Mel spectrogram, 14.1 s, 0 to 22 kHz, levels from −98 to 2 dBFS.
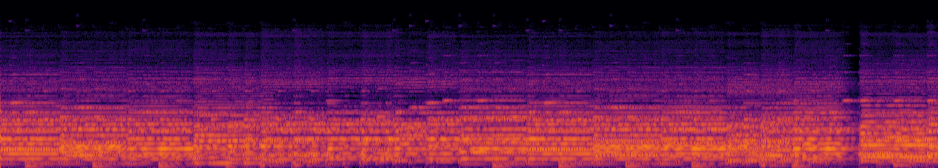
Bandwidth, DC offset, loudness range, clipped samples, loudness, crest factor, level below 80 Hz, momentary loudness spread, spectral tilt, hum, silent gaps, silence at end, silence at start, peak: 11.5 kHz; under 0.1%; 2 LU; under 0.1%; -31 LUFS; 16 dB; -56 dBFS; 3 LU; -7.5 dB/octave; none; none; 0 s; 0 s; -16 dBFS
